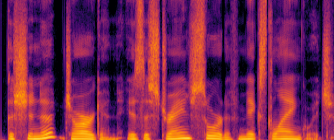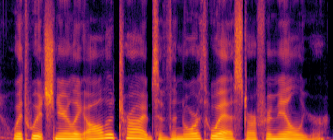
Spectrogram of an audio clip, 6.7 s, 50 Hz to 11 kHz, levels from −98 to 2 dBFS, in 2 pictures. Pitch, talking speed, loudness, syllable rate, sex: 185 Hz, 190 wpm, -17 LUFS, 5.2 syllables/s, female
